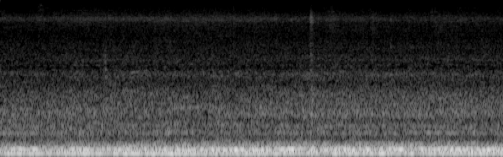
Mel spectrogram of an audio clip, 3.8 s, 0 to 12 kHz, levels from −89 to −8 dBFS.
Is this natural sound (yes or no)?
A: yes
